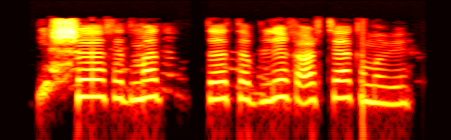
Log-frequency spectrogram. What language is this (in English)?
Pashto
